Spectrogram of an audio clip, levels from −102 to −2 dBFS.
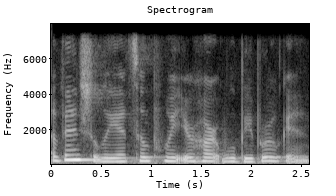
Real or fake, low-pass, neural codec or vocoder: real; 7.2 kHz; none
